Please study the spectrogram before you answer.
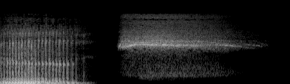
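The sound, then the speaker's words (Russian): One snore from a woman falling asleep: a rattling, rumbling inhale, then after a short pause a long whistling exhale with a thin whine that fades out. “Раскатисто вначале, как гром, а в конце выдох с жалобными подвываниями. Все, уснула.”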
